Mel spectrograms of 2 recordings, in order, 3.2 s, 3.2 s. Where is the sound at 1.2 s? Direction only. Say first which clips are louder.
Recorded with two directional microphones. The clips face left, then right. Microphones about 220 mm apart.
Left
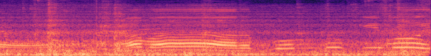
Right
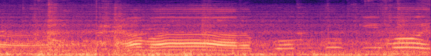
Right 1 dB; 5° right (ahead or behind).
